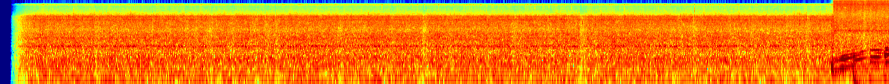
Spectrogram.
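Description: Heavy tropical rain pouring onto concrete and gravel, a steady hiss. Near the end a pitched sound with several tones comes in over it.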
